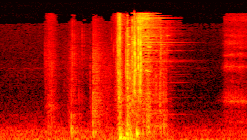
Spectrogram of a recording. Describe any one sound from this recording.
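A heavy crate lid creaks and thuds open.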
